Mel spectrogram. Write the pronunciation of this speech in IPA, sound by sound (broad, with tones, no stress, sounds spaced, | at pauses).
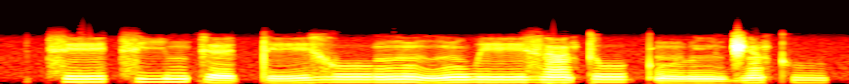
t͡s eː˦ t͡s iː˦ m k ɛ˨ t eː˨˦ ɣ oː˦ ŋ ũ˦˨ ŋ ũ˦ w eː˦ z ã˦ t oː˦ kʼ ũ˨ l ĩ˨ d͡ʒ ã˦ kʰ u˦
